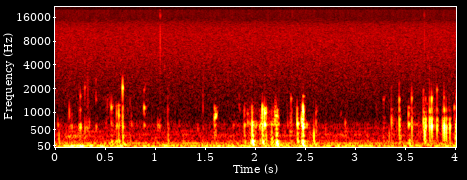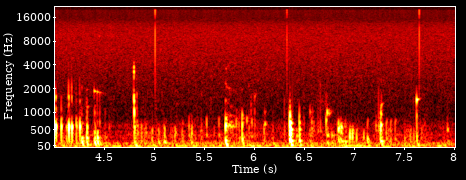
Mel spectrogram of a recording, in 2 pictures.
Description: these ones are so resonant and gurgly, my poor tummy was screaming for something to eat!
